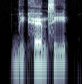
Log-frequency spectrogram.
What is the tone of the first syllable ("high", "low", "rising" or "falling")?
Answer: low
